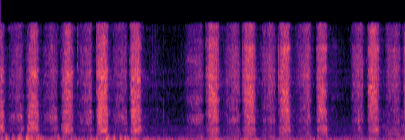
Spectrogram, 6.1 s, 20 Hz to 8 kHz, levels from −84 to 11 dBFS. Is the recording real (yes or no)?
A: no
